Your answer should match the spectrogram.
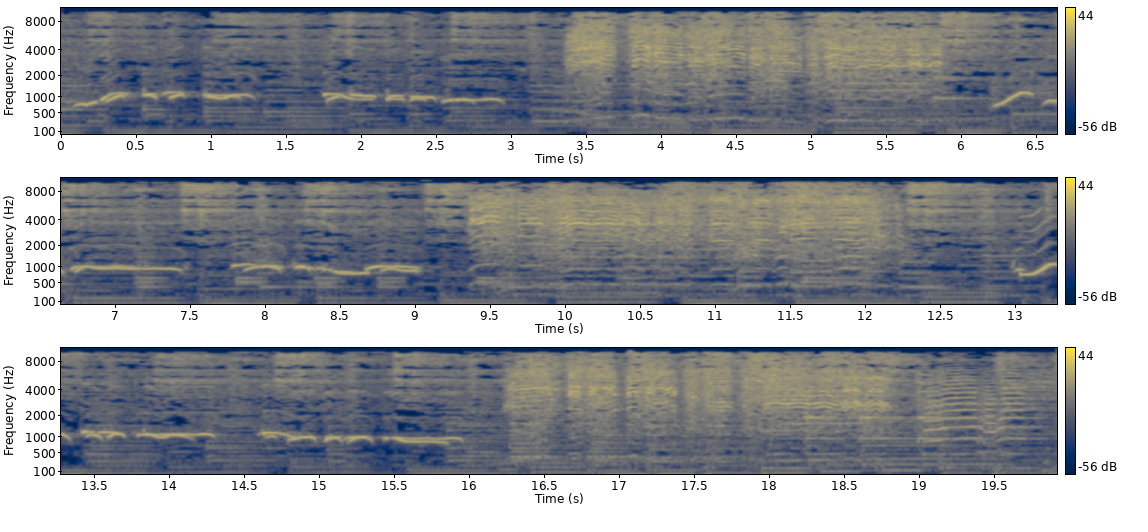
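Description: A sliding swanee whistle played by Tim and Graham carries a bouncy tune over buzzy kazoos played by the rest of the cast and a steady band accompaniment, loud and continuous throughout, with swooping pitch bends between phrases and no talking.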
